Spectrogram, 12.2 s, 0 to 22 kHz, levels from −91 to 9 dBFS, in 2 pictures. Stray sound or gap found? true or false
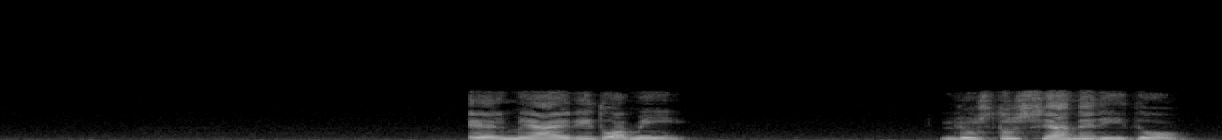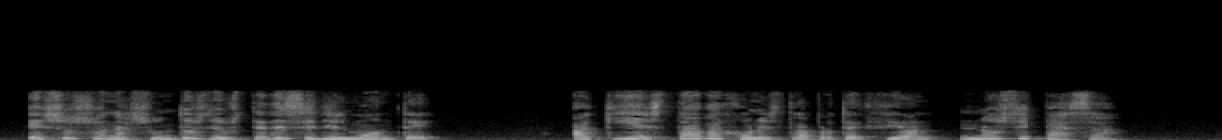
false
